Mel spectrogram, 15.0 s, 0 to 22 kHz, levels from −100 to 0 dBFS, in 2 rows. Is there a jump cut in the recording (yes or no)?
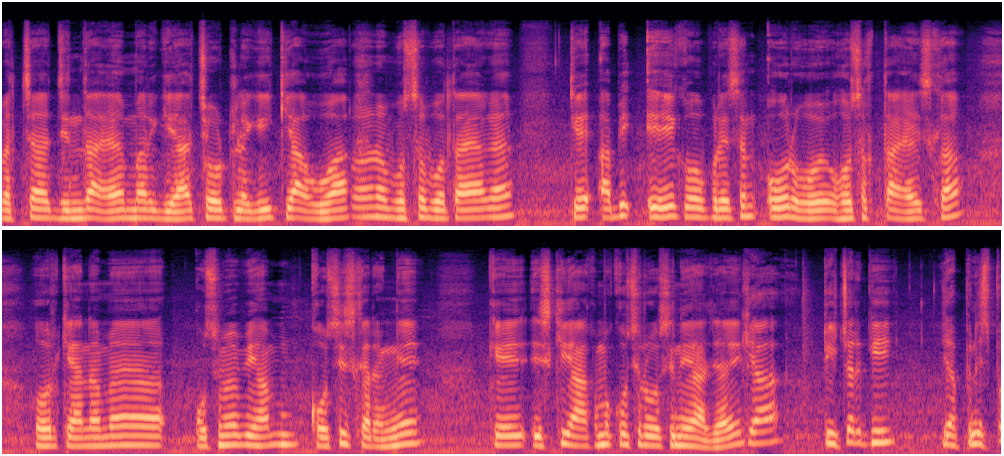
yes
